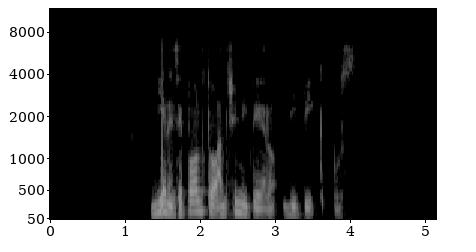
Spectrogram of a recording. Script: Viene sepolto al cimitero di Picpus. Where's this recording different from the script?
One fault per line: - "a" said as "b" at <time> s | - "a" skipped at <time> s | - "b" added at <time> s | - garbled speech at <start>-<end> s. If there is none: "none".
none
